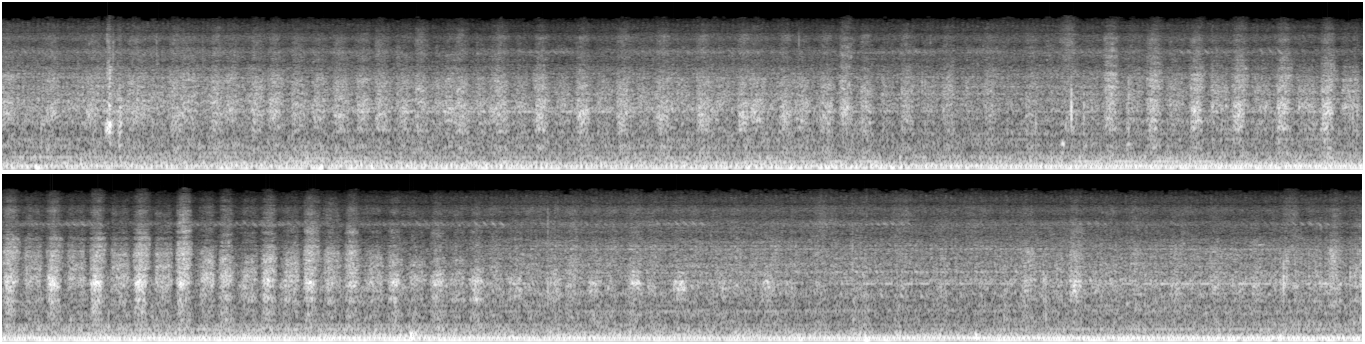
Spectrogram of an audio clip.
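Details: Siberian Huskies after running exercise in a field, panting hard and fast, about three breaths each second, rough breathy bursts continuing steadily over a low, constant background hum.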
